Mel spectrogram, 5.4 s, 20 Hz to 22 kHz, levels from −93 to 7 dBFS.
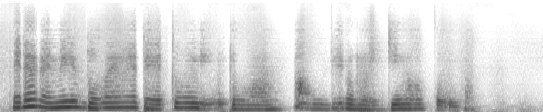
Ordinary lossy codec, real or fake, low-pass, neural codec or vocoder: none; fake; 19.8 kHz; codec, 44.1 kHz, 0.9 kbps, DAC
